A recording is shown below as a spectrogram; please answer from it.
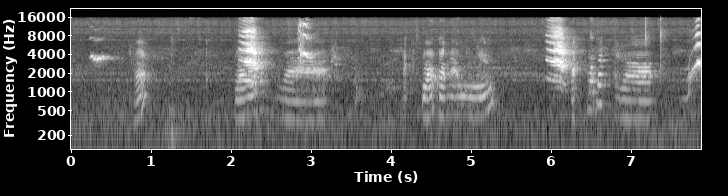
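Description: An Alexandrine parakeet chatters in harsh, buzzy, speech-like phrases with rich harmonics, several short bursts a few seconds apart in a quiet room.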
